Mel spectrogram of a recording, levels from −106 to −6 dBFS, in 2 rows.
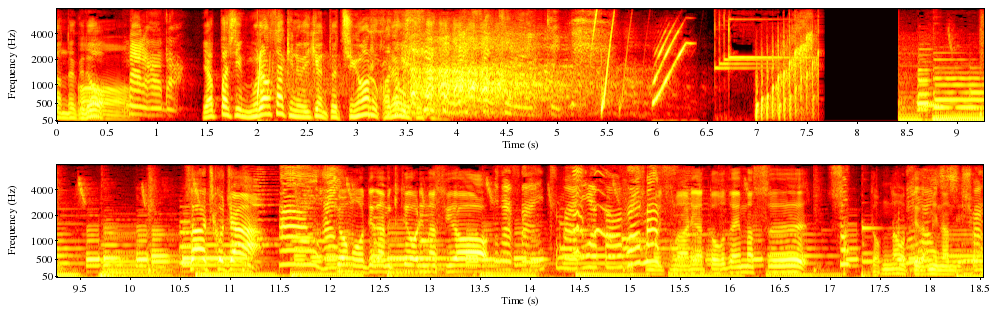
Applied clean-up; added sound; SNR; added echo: none; none; none; none.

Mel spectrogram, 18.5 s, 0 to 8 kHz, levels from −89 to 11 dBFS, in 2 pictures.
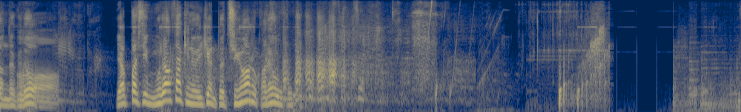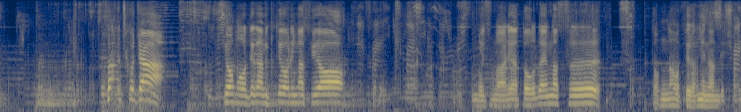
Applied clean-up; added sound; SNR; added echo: neural separator model SepFormer DNS4.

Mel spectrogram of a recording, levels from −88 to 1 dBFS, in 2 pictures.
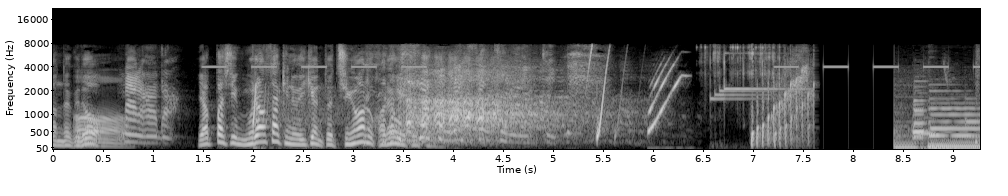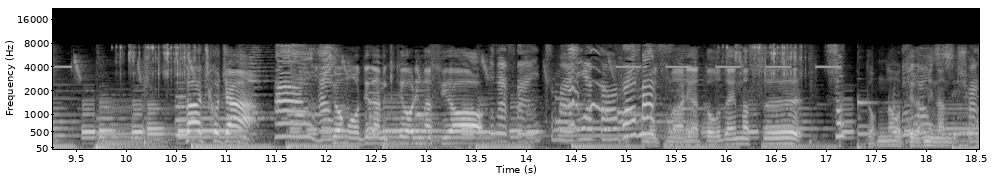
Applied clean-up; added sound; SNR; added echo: none; Alarm + Rattle; 13 dB; none.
